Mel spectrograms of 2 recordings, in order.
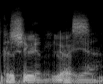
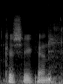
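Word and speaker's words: Kashyyyk: to pronounce it yeah it's kashik kashik I it's called it's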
